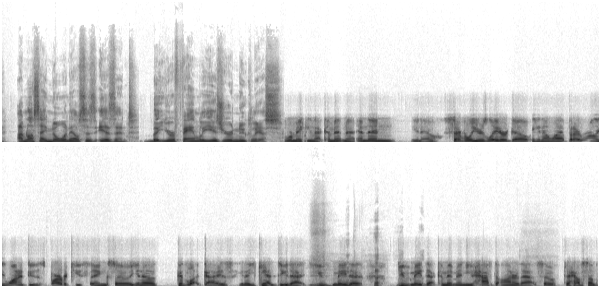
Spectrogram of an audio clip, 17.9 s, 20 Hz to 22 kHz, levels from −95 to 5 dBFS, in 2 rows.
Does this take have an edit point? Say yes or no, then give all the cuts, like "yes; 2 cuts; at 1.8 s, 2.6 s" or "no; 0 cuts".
yes; 3 cuts; at 4.2 s, 5.3 s, 8.0 s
